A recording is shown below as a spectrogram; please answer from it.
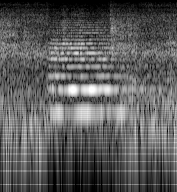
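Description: The Kaviguru Express rumbles along between Howrah and Rampurhat, a loud, steady rolling drone from close by, with a brief horn tone sounding in the middle.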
